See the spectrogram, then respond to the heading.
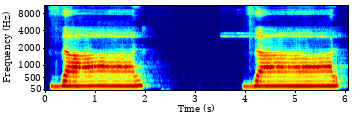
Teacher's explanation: सीटी वाली आवाज़ जो है वो नहीं आनी चाहिए जब हम ज़ाल को अदा करते हैं, क्योंकि ये एक नरम हरूफ है, हम इसको नरमी से अदा करते हैं।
